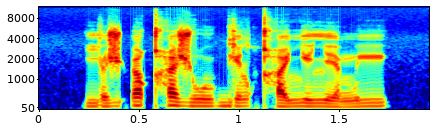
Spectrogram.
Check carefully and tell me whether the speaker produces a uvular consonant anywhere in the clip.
yes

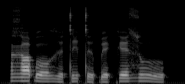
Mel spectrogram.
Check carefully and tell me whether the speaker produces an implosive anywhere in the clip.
yes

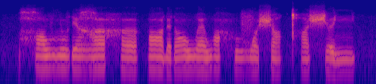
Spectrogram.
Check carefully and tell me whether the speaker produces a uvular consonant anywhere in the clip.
yes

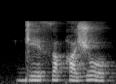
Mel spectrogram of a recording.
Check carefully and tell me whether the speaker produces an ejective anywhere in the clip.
no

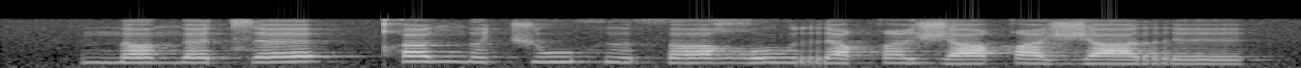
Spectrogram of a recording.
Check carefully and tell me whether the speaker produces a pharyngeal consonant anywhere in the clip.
no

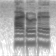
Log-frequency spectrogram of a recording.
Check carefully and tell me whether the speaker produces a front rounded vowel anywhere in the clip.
yes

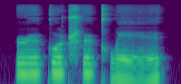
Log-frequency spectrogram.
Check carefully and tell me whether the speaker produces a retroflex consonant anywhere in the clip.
yes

